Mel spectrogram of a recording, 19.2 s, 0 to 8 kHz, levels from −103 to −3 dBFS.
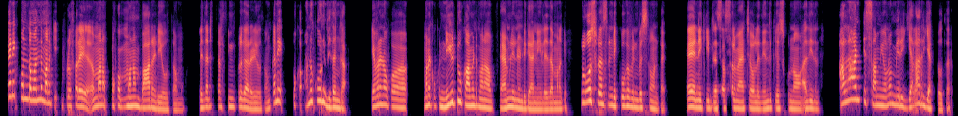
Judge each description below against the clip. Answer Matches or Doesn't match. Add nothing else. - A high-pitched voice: Doesn't match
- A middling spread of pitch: Doesn't match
